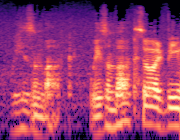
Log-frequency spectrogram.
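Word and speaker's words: Weizenbock: W's are pronounced as V's in Germany. Weezenbach. Wezenbach. So it'd be like Visenbach.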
